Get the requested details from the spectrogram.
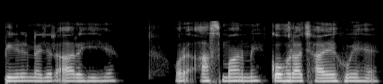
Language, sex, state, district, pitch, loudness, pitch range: Hindi, male, Jharkhand, Ranchi, 160 Hz, -18 LUFS, 160-165 Hz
